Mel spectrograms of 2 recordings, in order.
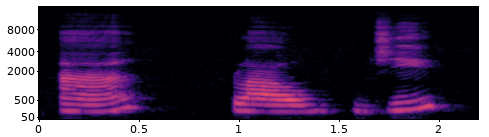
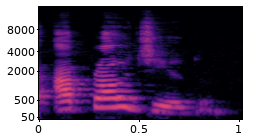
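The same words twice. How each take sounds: First: Aplaudido sílaba por sílaba. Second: Said in the usual way. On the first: Shown as a demonstration. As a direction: split aplaudido into slow, separate syllables. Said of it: "quatro sílabas". (aplaudido silabado, bem devagar) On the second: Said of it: "Cinco sílabas?".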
